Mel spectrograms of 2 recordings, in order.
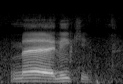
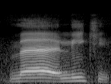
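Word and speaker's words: مالكِ: A lot of people, they say Malik Yawmi. If you say Malik Yawmi, that means you did not give the kaf clear kasra. Maliki.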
